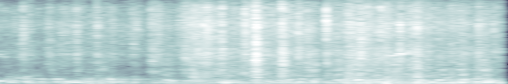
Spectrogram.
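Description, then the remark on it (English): Pigeons coo and murmur steadily in a loft, strutting about, with soft rustling and occasional wing flutters layered throughout, a continuous busy flock ambience at moderate volume. “you guys can tell me in the loft right now in the background, the birds slapping around, strutting and croaking and all that kind of stuff.”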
